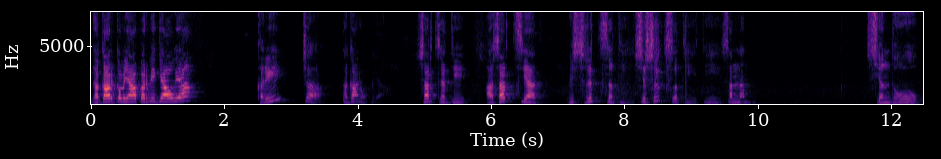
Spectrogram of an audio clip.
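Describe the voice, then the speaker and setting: A woman teaching a grammar class, explaining rules step by step and often asking her students rhetorical check questions. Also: high-pitched. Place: ashram teaching room.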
